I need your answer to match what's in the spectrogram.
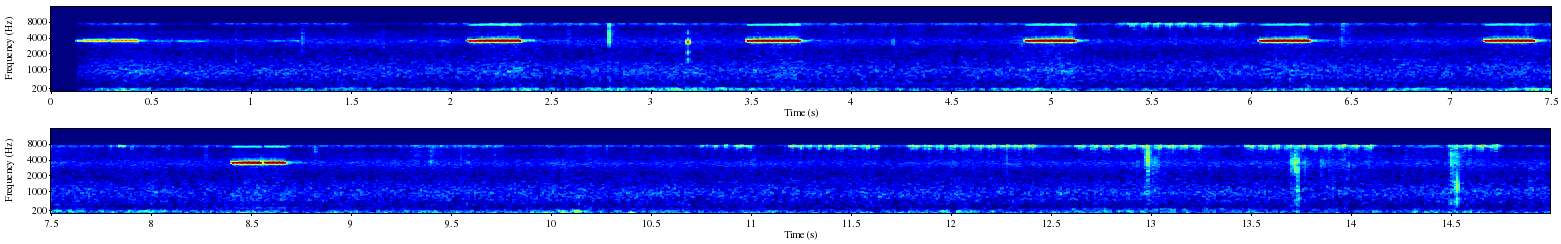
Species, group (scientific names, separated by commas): Oecanthus pellucens, Orthoptera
